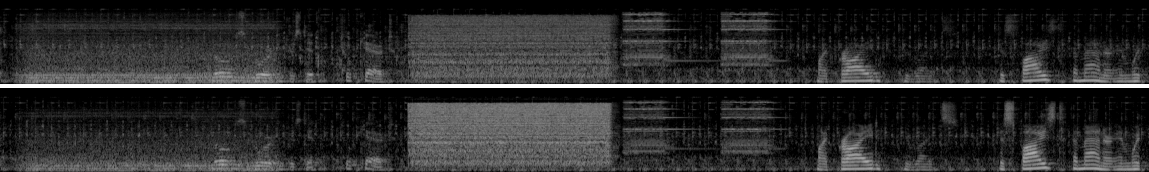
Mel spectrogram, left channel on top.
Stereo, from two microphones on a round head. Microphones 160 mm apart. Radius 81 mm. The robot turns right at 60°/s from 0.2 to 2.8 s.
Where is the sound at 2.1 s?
5° left, 1.5 m; by 4.0 s 45° left, 1.5 m.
